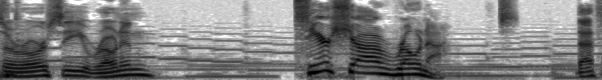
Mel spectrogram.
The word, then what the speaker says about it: Saoirse: was actually proud Saoirse Ronan Saoirse Ronan that was that shot Saoirse Ronan si oh I thought you how did you pronounce it sir or C or some like that I will be fair with you on this one because that's how I would try to pronounce it as well however is pronounced Saoirse Ronan all right next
